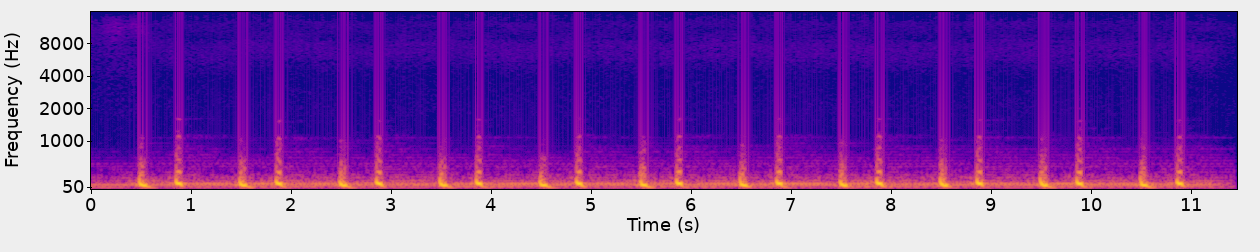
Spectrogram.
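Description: Normal heart sounds from a medical teaching recording: a steady, regular run of paired low thumps in a lub-dub rhythm. The beats are evenly spaced and repeat many times over a faint low hum, with no talking.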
